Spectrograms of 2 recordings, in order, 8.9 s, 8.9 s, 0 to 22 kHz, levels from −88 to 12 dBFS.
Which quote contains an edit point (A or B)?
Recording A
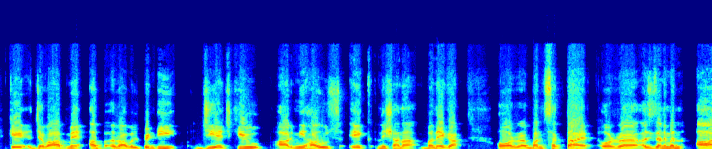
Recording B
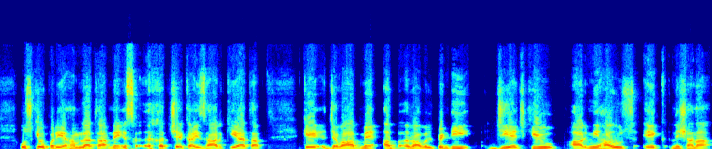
B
